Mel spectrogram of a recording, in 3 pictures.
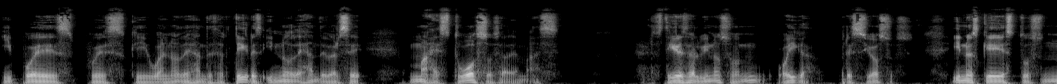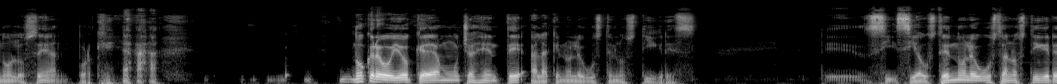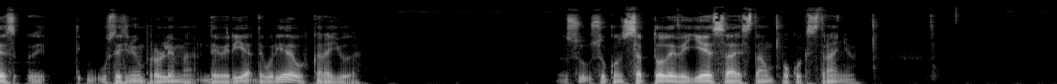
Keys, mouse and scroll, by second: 3.8-7.4 drag, 7.6 middle click, 8.5-11.0 drag, 11.2-13.0 drag, 13.2-17.8 drag, 18.5-19.2 middle drag, 19.7-26.8 drag, 26.9 click, 27.6 click, 28.2-29.4 shift+middle drag, 30.6 middle click, 31.4 shift+middle click.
